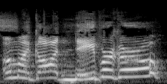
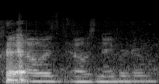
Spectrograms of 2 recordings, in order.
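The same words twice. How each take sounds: First: High, hammed-up thrill; exaggerated gushing, pitched up; mock excitement. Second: Low, deadpan delivery; underwhelmed, low-pitched murmur; unexcited. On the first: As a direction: overdo the excitement on request, drawing out the words. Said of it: "need a little bit more excitement". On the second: Real, not acted. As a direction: say it with no excitement at all. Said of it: "don't sound so fucking excited".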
